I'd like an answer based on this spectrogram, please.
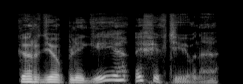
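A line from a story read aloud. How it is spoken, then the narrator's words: Quiet report. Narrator (Russian): доложил негромко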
